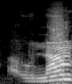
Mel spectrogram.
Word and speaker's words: numb: तो नर्व में अगर प्रॉब्लम आ जाए, ठीक है, नम हो जाए NUMB, ठीक है, बी यहाँ साइलेंट है, तो उसे हम कहते हैं कि उसे न्यूरोलॉजिस्ट के पास भैया ले जाओ और उसका प्रॉपर ट्रीटमेंट कराओ।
